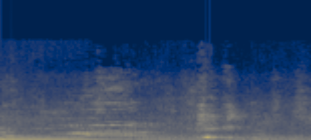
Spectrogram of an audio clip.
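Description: A short lull in a large echoing hall: a man's voice dies away in the echo, a faint high voice calls out briefly, rising then falling in pitch, and a small brief knock follows.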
